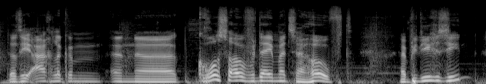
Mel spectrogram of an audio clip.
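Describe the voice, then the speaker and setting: A man's voice: medium pitch, normal speed. A man hosting a podcast, chatting about basketball with lots of hesitations and agreeing noises. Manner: hesitant, many fillers, agreeing often. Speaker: podcast host. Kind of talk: casual basketball chat.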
